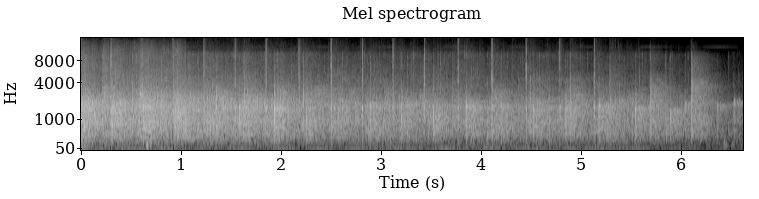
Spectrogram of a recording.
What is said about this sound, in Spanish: así que vamos a darle un fuerte aplauso de bienvenida.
